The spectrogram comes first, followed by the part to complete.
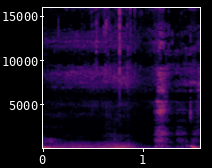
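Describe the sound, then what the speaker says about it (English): A sleeper snores softly and close by indoors, a couple of raspy, low breaths over quiet room tone. "Sorry about the snores."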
